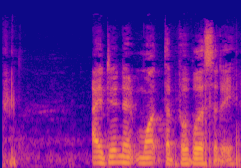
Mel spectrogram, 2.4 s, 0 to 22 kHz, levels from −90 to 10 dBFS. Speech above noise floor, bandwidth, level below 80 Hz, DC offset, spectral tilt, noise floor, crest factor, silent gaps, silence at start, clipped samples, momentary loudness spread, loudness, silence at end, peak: 31 dB; 13.5 kHz; -48 dBFS; under 0.1%; -5 dB/octave; -48 dBFS; 16 dB; none; 0.05 s; under 0.1%; 10 LU; -18 LUFS; 0 s; -2 dBFS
